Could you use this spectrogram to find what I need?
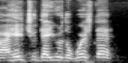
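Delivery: ordinary delivery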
